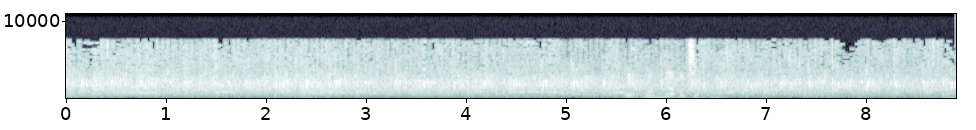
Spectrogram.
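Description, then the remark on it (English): A church audience claps steadily for the Lord Jesus for the whole stretch, a dense, bright wash of many hands with no pause, while a voice speaks briefly over the applause. “Give the Lord Jesus a big hand clap.”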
